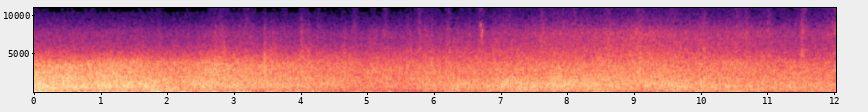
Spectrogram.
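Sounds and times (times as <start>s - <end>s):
wind rumbling on microphone: 0.0s - 12.0s.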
